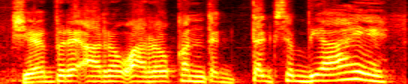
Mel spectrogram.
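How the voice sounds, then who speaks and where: A woman's voice: on the low side, measured pace, fairly bright tone, a little hiss or hum. An actress playing a worried, motherly parent of grown children in a Filipino radio drama. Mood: concerned. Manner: motherly, concerned.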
